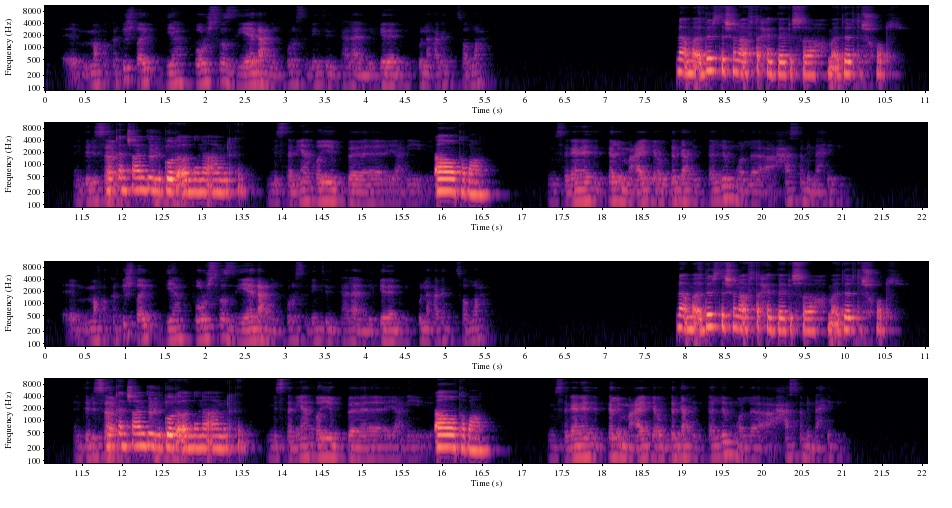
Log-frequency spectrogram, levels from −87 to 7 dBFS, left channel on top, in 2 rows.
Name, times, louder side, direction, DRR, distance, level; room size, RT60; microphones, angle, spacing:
voice 1, 0.2-4.4 4.7-5.5 10.1-10.2 11.4-12.0 12.3-12.7 13.8-15.8 17.3-20.8, equal, 30° right, 0 dB, 4.6 m, -37 dB
voice 2, 7.9-10.6 11.8-13.6 15.9-16.6, equal, 5° right, 5 dB, 0.7 m, -20 dB
13.0 x 7.6 x 4.6 m, 0.37 s
head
